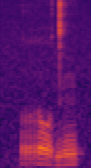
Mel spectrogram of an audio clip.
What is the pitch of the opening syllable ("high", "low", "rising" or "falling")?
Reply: falling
